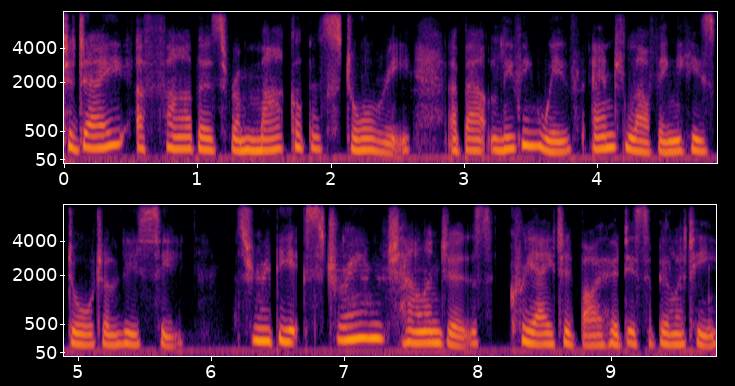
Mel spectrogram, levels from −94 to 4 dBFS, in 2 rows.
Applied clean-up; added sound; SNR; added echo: neural diffusion model UNIVERSE++.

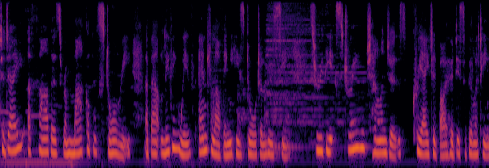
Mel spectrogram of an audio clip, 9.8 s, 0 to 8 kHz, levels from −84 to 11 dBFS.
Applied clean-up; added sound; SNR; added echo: classical method log-MMSE.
